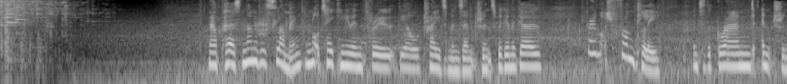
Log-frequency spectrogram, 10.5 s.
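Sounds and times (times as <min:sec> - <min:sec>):
plate shards clattering and tinkling: 0:00.0 - 0:01.5
plate smashing: 0:00.0 - 0:01.5
speech: 0:02.8 - 0:10.4.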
